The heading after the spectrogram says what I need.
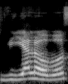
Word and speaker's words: Villalobos: i like to print my mother once caught me pronouncing it the gringo way and she got very angry at me she said that's not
